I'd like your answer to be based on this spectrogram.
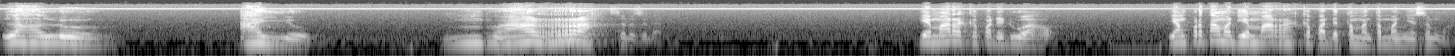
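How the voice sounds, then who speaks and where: A man's voice: high voice, measured pace, long pauses, fairly bright tone. A male pastor giving a sermon in a conversational way, speaking straight to the congregation. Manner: conversational preaching, addresses congregation directly.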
